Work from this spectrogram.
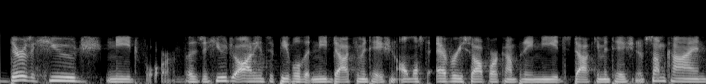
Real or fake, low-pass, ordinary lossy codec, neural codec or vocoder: real; 3.6 kHz; Opus, 16 kbps; none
